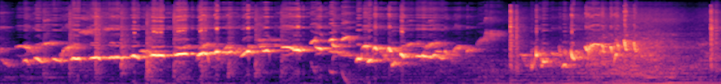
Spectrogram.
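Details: Actively singing white-rumped shama, recorded to stir other shamas into song: a long, loud, steadily rising series of rapid chattering notes, then a burst of higher jumbled warbling.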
